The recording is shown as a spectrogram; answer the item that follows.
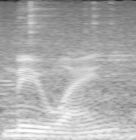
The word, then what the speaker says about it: Mì Quảng: Mì Quảng.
